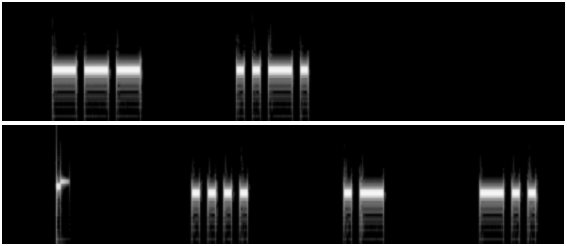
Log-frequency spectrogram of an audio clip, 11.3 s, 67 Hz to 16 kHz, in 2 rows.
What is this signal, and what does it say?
Morse code, heard as a keyed tone, about 15 wpm, spaced as for 7 wpm, 700 Hz. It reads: OF HAD
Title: 4x Character Spacing - Top 200 Words - 15wpm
